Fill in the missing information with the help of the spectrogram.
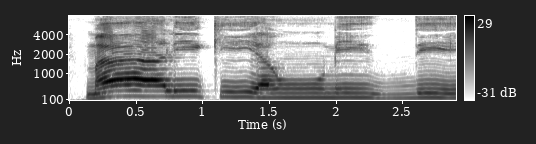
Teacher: di huruf ma-nya juga harusnya dipanjangkan 2 harokat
